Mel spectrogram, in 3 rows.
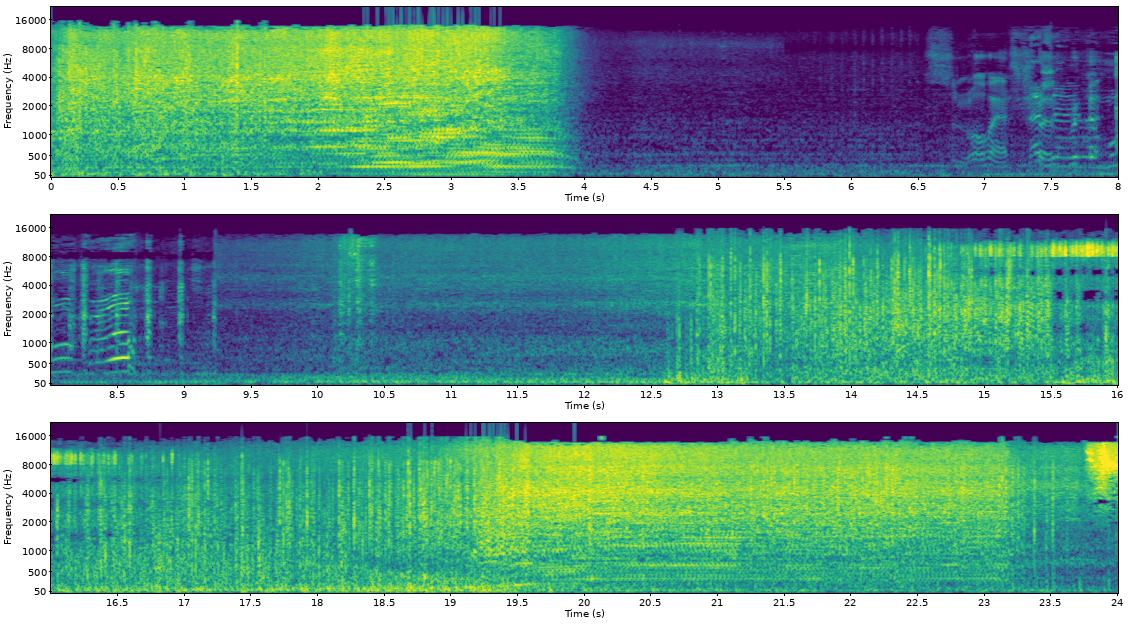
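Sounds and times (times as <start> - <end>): pickup truck engine accelerating: 9.2 - 23.8.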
